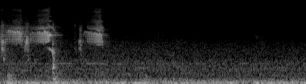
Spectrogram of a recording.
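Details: A grackle at a Walmart makes dial-up-like noises: a quick series of harsh, screechy, electronic squeaks lasting about a second, then silence over a steady low rumble of traffic.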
